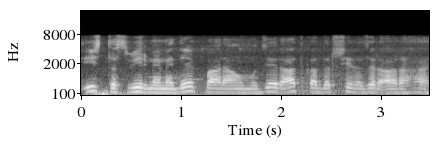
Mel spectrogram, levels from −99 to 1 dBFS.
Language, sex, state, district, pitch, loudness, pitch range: Hindi, male, Rajasthan, Bikaner, 150 Hz, -15 LUFS, 140-165 Hz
